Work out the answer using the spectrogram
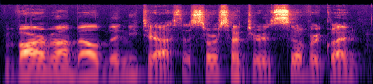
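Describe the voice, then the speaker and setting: A man voicing a grieving middle-aged widow who speaks halting, broken English with odd idioms, over faint game music. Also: mid-range voice, a little mellow, lightly acted. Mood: earnest.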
